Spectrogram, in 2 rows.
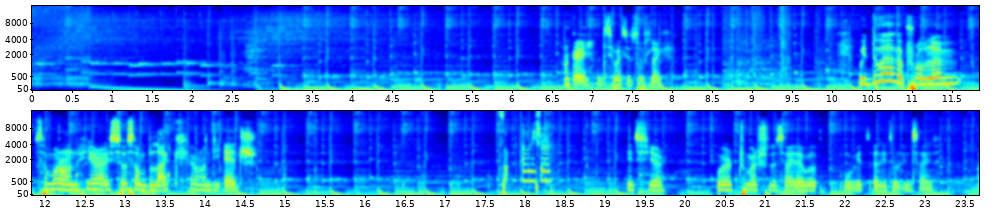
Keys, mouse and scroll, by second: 0.0 click, 0.5 click, 0.9 drag, 1.4-2.1 drag, 2.9-3.4 drag, 3.4 scroll up 1, 3.6 click, 4.6 click, 5.2 click, 5.4 click, 6.5 click, 10.2-10.7 drag, 12.2 click, 15.0 click, 15.5 click, 16.5 click, 16.9 click, 17.2 drag, 20.2-21.7 drag.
